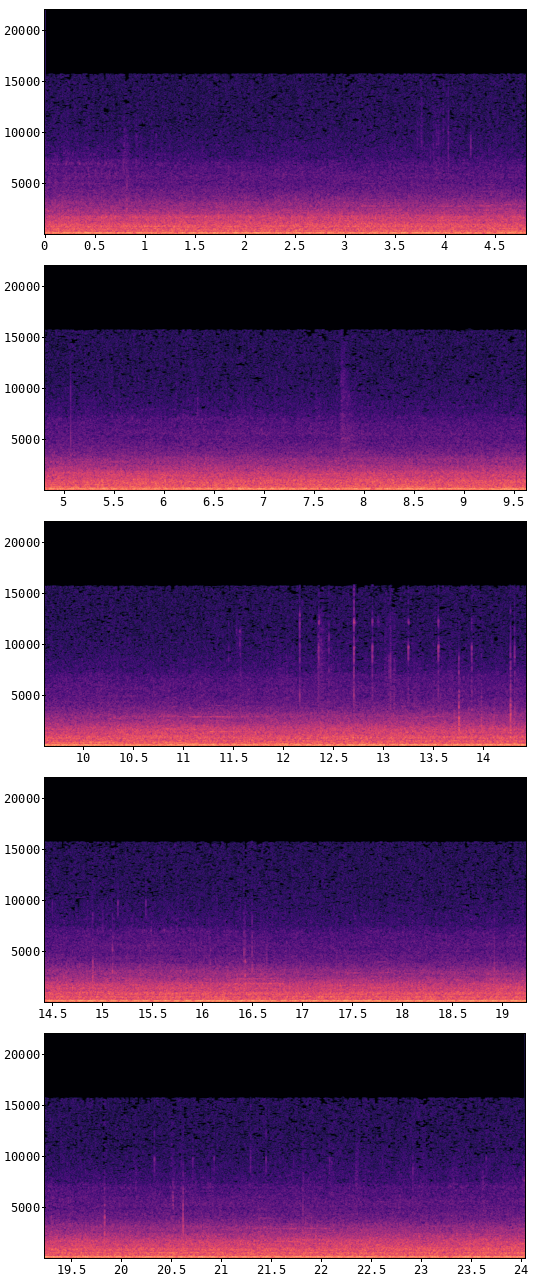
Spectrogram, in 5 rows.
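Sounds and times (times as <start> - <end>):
diesel locomotive humming: 0.0 - 24.0
light ticks: 12.1 - 15.2, 16.0 - 16.8, 19.7 - 20.8.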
